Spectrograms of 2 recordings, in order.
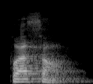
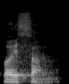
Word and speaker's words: Poisson: to be pronounced as poisson all right but we usually anglicize it and say it as poison so yeah that's how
